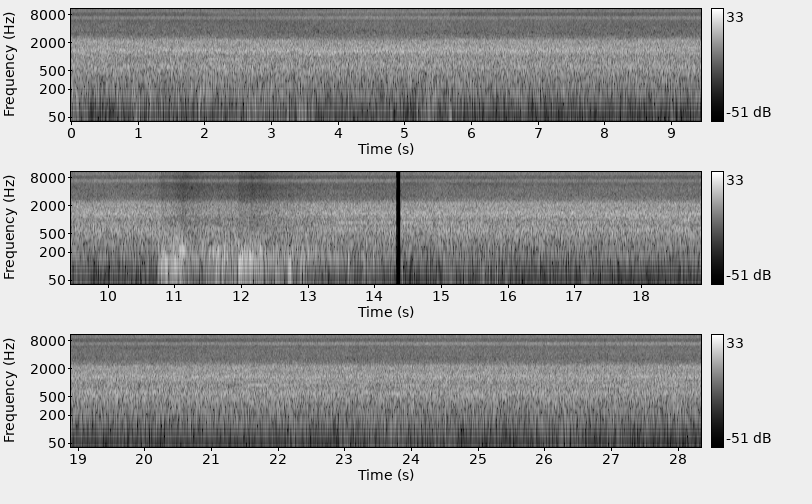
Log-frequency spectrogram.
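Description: Heavy tropical downpour: a loud, steady hiss of rain pelting the platform, canopy and tracks, with a short low rumble about eleven seconds in.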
